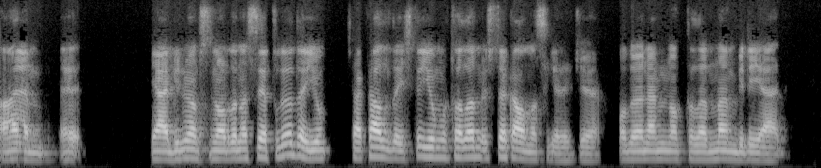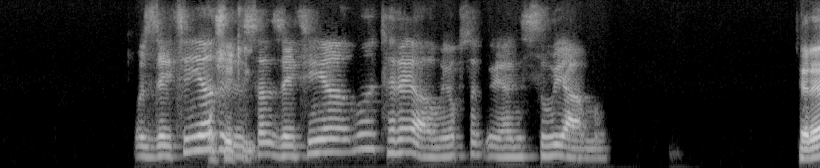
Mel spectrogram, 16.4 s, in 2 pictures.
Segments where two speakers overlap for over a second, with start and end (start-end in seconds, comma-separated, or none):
none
